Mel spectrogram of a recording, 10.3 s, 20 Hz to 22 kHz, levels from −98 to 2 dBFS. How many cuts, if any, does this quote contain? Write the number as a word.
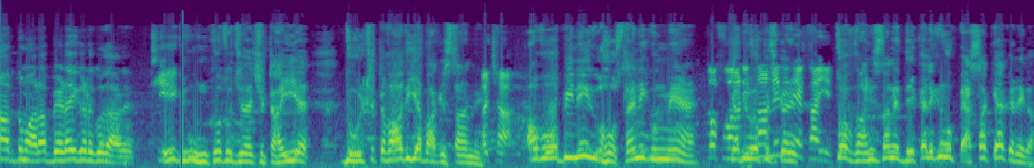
one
